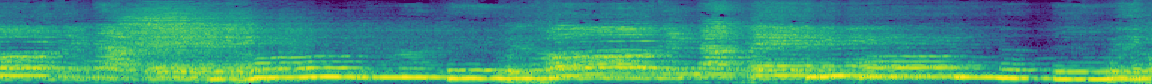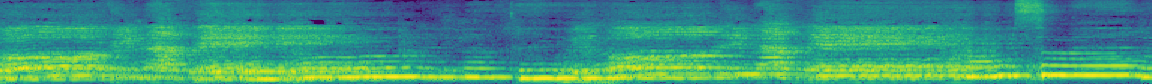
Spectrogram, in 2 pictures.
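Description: A gospel praise and worship team of several singers singing together through handheld microphones, in long held notes.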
